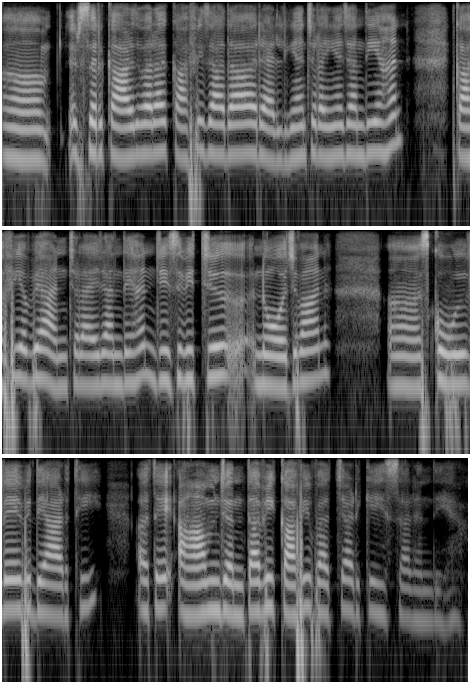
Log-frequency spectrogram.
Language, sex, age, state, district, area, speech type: Punjabi, female, 18-30, Punjab, Rupnagar, urban, spontaneous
